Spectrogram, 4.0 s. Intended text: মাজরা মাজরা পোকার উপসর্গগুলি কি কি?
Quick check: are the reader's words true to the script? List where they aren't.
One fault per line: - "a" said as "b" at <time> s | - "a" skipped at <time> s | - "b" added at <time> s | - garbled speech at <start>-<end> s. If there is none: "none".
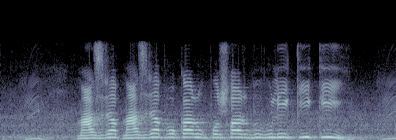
none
